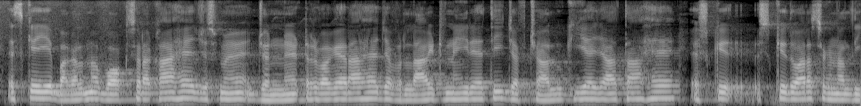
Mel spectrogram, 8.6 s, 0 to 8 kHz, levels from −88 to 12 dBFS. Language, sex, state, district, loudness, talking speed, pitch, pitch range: Hindi, male, Bihar, Gopalganj, -17 LUFS, 180 wpm, 130 Hz, 120-140 Hz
